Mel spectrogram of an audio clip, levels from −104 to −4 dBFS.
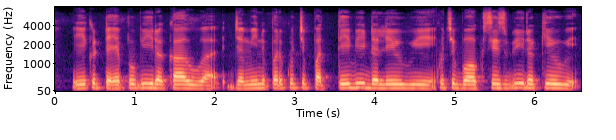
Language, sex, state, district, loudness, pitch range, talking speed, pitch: Hindi, male, Maharashtra, Dhule, -21 LUFS, 135-150 Hz, 165 wpm, 140 Hz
